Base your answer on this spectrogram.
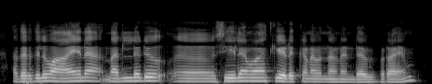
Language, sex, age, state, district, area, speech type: Malayalam, male, 45-60, Kerala, Thiruvananthapuram, urban, spontaneous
